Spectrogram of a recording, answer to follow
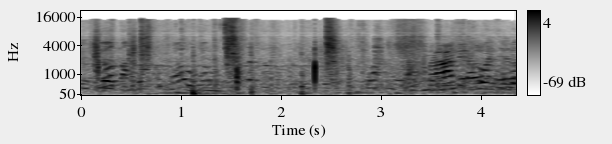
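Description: Children's voices and chatter, with a few short sharp knocks in the middle.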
